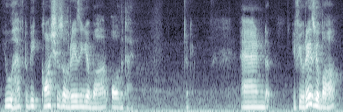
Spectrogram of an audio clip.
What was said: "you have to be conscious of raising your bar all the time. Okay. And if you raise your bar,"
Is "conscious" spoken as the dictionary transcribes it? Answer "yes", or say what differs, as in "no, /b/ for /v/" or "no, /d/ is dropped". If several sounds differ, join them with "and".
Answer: yes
